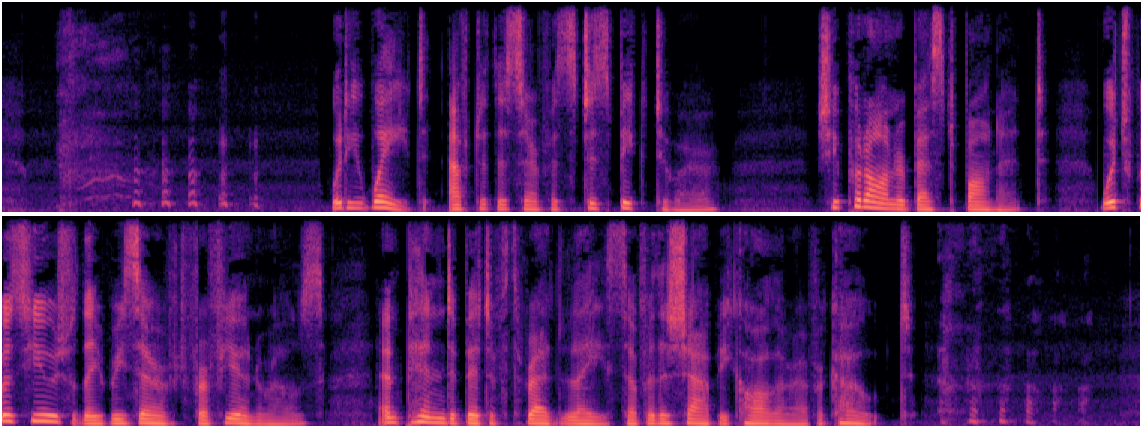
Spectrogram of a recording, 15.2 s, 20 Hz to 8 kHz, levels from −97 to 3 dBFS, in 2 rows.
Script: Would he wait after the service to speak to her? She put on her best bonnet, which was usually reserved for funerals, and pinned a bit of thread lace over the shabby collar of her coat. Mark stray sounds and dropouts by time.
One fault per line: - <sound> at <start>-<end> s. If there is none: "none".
- laugh at 0.4-1.8 s
- laugh at 13.8-14.9 s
